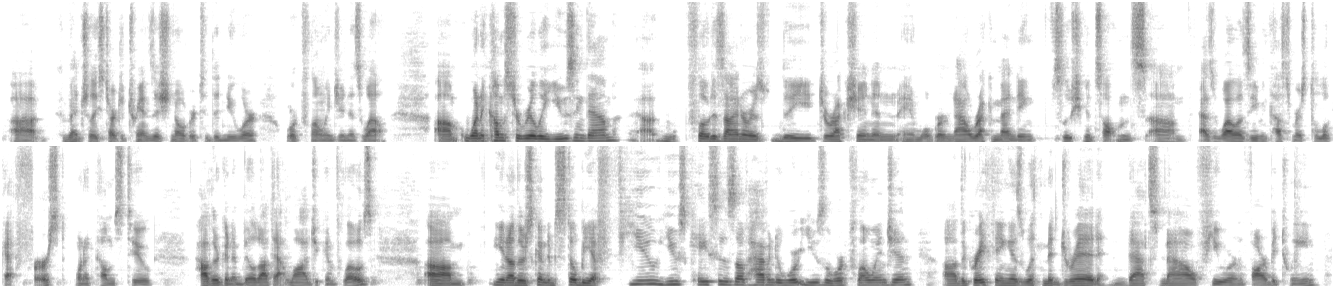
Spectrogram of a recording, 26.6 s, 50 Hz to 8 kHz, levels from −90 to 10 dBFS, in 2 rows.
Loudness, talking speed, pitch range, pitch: -30 LUFS, 205 wpm, 95-135 Hz, 105 Hz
